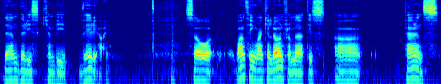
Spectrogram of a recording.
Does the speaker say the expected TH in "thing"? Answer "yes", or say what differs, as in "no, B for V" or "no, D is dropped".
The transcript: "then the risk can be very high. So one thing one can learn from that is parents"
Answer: yes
